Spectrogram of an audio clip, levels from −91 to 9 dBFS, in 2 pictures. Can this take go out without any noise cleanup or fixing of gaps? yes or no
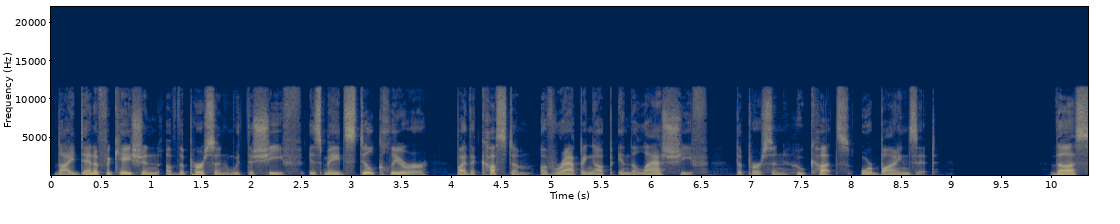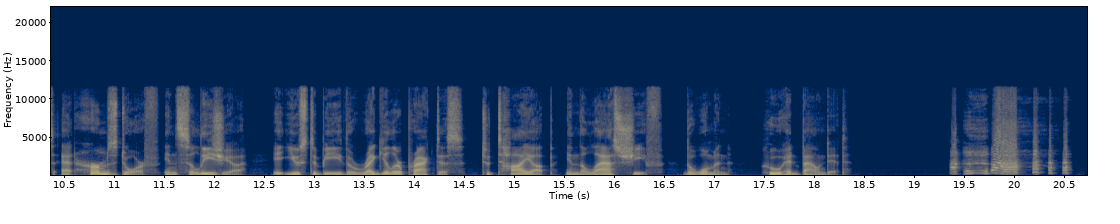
no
